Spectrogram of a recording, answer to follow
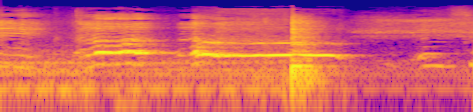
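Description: A young girl's excited, high-pitched squeals: a short one, then a longer held one.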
